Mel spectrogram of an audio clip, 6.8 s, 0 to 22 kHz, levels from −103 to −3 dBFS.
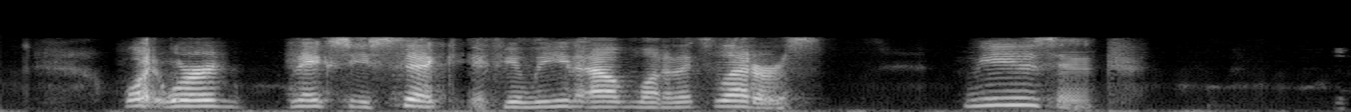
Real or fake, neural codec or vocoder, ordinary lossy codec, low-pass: fake; codec, 24 kHz, 0.9 kbps, WavTokenizer, medium music audio release; AAC, 32 kbps; 5.4 kHz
